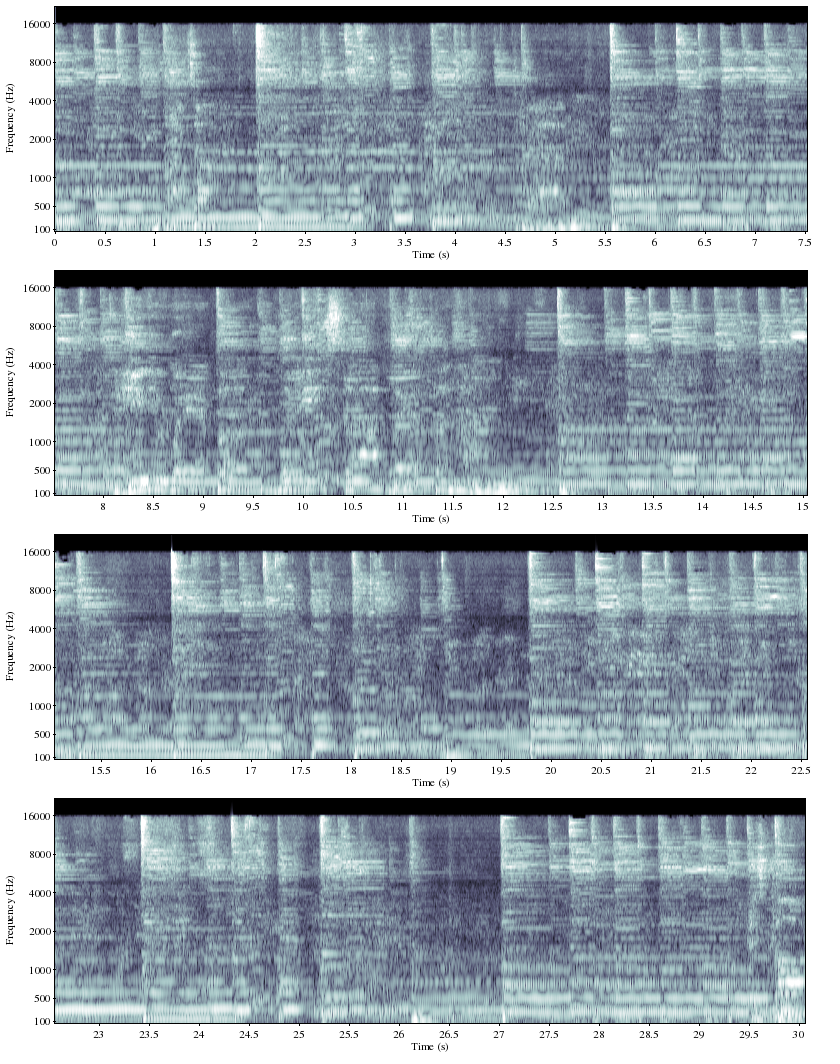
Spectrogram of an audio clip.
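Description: Steel-string acoustic guitar strummed steadily through an instrumental break, ringing chords in a regular rhythm.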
